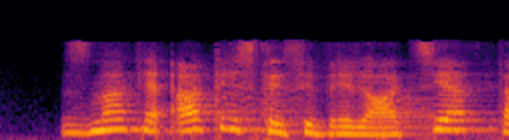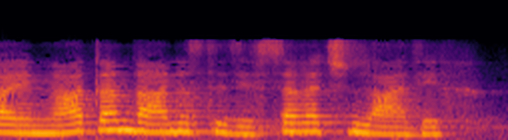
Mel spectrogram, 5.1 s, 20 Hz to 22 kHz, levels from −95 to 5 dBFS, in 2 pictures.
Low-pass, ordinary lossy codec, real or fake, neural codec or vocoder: 7.2 kHz; AAC, 24 kbps; fake; codec, 16 kHz, 0.5 kbps, FunCodec, trained on Chinese and English, 25 frames a second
